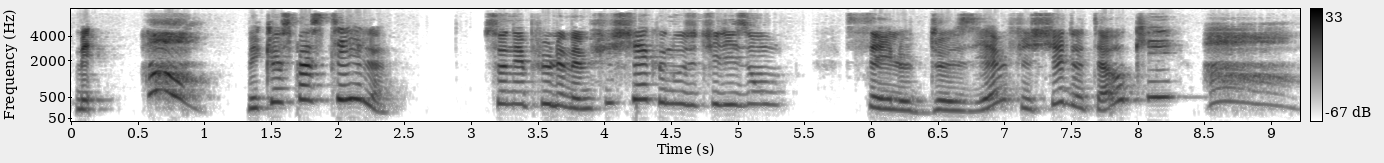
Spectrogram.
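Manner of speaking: high, playful gasp of surprise; mock surprise. Teacher fakes surprise at the new workbook, high and playful. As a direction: pretend to be amazed for the child.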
